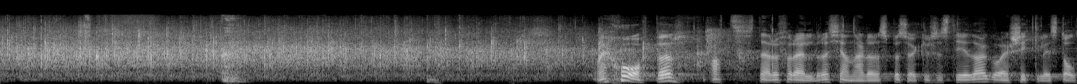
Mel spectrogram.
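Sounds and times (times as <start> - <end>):
audience applause: 0.0 - 8.4
speech: 6.0 - 10.7.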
